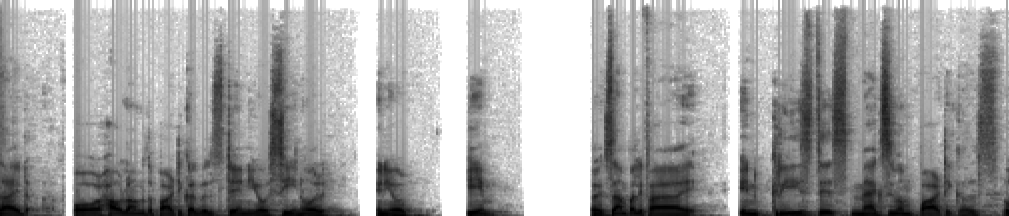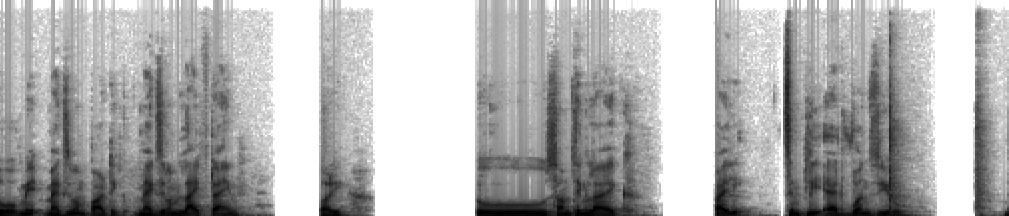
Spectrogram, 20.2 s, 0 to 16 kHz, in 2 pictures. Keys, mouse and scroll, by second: 0.3 scroll up 1, 1.3 click, 1.9 scroll up 1, 2.2 click, 4.4 click, 14.8 click, 19.7 Return.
